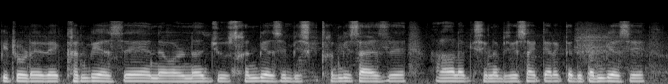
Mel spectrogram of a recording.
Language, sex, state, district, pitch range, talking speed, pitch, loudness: Nagamese, male, Nagaland, Dimapur, 140-150 Hz, 205 wpm, 145 Hz, -16 LUFS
